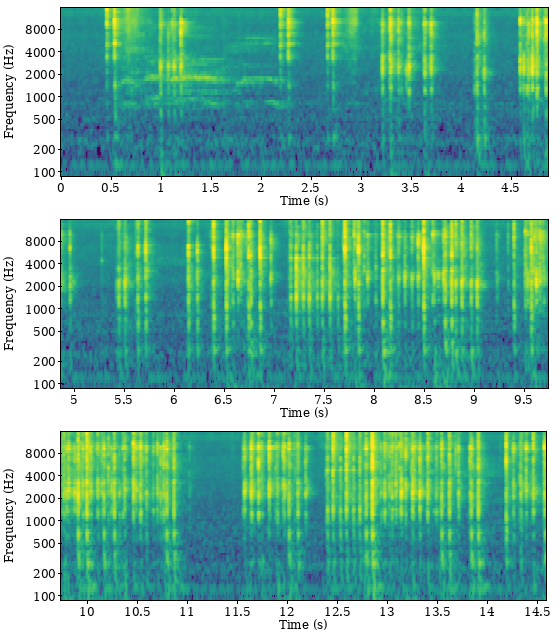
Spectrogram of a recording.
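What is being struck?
Mechanical keyboard with plastic keycaps.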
